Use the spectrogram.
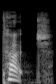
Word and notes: touch: American English

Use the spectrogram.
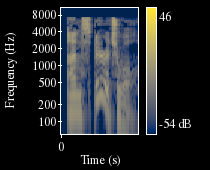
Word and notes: unspiritual: British English

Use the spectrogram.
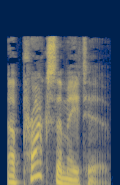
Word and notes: approximative: British English

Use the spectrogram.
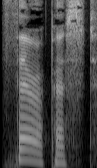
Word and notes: therapist: American English

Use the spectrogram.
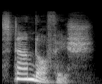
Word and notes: standoffish: British English

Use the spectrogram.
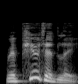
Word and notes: reputedly: British English

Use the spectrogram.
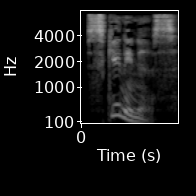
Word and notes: skinniness: British English

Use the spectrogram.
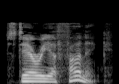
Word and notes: stereophonic: British English

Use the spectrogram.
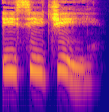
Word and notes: ecg: British English

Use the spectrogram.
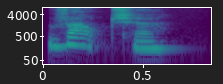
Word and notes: voucher: British English

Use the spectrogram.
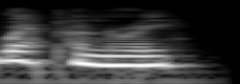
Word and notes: weaponry: British English

